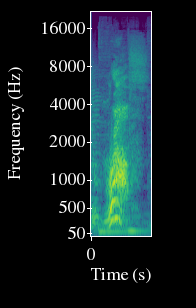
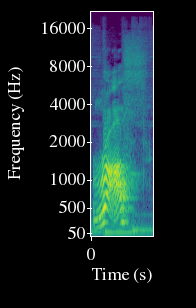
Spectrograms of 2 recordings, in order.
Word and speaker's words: rough: But anyway, that was a good example to show you that tough, enough, and rough, which means not easy or smooth, are all pronounced like uff.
